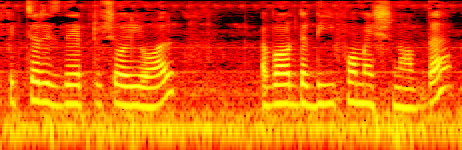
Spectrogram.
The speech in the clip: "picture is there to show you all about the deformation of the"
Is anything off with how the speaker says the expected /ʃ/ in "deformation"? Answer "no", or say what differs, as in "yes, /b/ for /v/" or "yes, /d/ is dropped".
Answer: no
